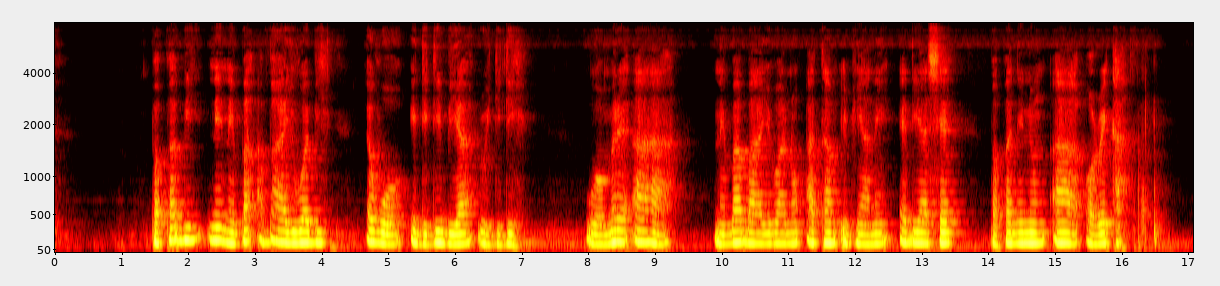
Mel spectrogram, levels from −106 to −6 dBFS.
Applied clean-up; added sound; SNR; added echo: none; none; none; reverberation time 0.5 s.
